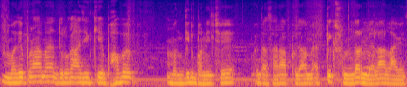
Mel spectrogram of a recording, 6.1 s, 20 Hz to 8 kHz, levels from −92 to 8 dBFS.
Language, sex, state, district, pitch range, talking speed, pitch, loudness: Maithili, male, Bihar, Madhepura, 105-125 Hz, 165 wpm, 115 Hz, -15 LUFS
